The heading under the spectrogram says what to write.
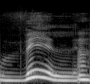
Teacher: On ne prononce pas « ville », mais plutôt « ville ». Et donc, c'est un « i » plus ouvert. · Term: ouverture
